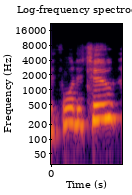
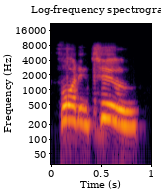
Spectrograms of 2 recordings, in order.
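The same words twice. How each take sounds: First: Forty-two? with a rising, unsure tune; unsure question. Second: Forty-two, louder with a firm falling tune; confident answer. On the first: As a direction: ask Forty-two? tentatively, pitch up at end. Unsure of son's age, asking. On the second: Confirms son's age after asking. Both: Real, not acted.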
